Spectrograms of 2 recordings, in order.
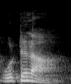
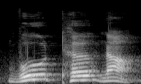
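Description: First: Said in the usual way. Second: Very slow, drawn-out ఉట్నా; syllable by syllable. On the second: Shown as a demonstration. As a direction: sound out ఉట్నా for learners. Teacher sounds out new word.

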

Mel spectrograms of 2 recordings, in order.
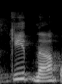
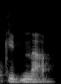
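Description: First: Put-on "kidnap" with the punch on KID; first syllable of "kidnap" stressed. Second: "kidnap" with the punch on NAP; last syllable of "kidnap" stressed. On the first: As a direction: hit KID, let nap fall away. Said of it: "¿Dónde lleva la fuerza de voz?". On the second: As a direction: lean on the second syllable, kidNAP. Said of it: "¿En kid o en nap?". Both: Shown as a demonstration.

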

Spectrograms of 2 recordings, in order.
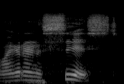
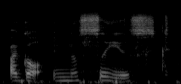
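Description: First: Said in the usual way. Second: Slow, hammed-up foreign accent on "I got an assist"; bad mock accent. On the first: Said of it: "the worst accent in the entire world". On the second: Shown as a demonstration. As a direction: stretch out "I got an assist" in a deliberately terrible accent. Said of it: "It's like the worst accent in the entire world".

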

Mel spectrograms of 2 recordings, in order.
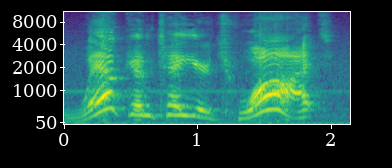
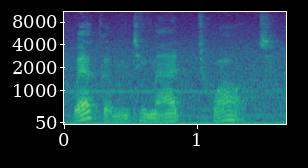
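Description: First: High, loud, slow disbelieving echo; stunned repeat, stretched out loud; incredulous yell. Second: Low, quiet and matter-of-fact; hushed, deadpan date; deadpan quote. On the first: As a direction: shout it back in total disbelief. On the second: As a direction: say it like a dull tour guide. Date's flat announcement. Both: Retold or imitated.

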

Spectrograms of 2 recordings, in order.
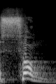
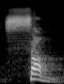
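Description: First: سم said wrongly with a rounded "o", like "som"; mispronounced vowel. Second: سم said with an open "a", like "sam"; correct open vowel. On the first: Teacher showing how some learners misread the word, mispronounced سم as "som". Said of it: "أتوقع أن البعض قد ينطقها". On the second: Teacher correcting the learner's reading, open-vowel سم as "sam". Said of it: "هذه الكلمة تنطق". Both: Shown as a demonstration.

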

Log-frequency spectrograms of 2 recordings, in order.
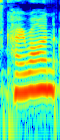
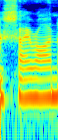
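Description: First: Chiron said with a hard K, KAI-ron; hard K variant. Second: Chiron said with SH, SHY-ron; soft SH variant. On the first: Unsure reader offers one pronunciation, Chiron with hard K. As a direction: start Chiron with a K sound. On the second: Unsure reader offers another pronunciation, Chiron with SH. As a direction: start Chiron with a soft SH sound. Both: Shown as a demonstration. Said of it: "I don't know if it's".

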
